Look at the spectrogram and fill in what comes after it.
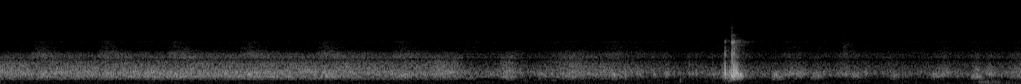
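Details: Rhythmic whooshing pulses over steady Doppler hiss, fading after a few seconds, then a handling click: fetal heartbeat on a Sonoline fetal Doppler at 14 weeks 4 days of pregnancy.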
